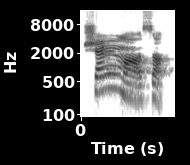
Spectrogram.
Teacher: ಬಿಡಿಸೋದು ಷಟ್ ಪ್ಲಸ್ ಮಾಸ ಟ ಕ್ಕೆ ಮ ಅನ್ನುವಂತಹ ಅನುನಾಸಿಕ ಪರವಾಗಿದೆ ಆದರೆ ಟ ಕ್ಕೆ ನ ಅನ್ನುವಂತಹ ಒಂದು ಅನುನಾಸಿಕ ಅಕ್ಷರ ಆದೇಶವಾಗಿ ಬಂದಿದೆ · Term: ಅನುನಾಸಿಕ ಸಂಧಿ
